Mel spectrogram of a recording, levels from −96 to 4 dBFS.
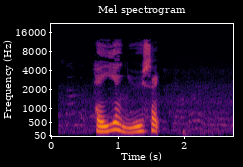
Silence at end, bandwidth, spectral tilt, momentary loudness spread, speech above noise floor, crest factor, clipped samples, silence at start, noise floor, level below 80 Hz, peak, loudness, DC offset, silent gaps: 1.15 s; 12.5 kHz; -6 dB/octave; 9 LU; 36 dB; 18 dB; under 0.1%; 0.65 s; -63 dBFS; -84 dBFS; -12 dBFS; -28 LUFS; under 0.1%; none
